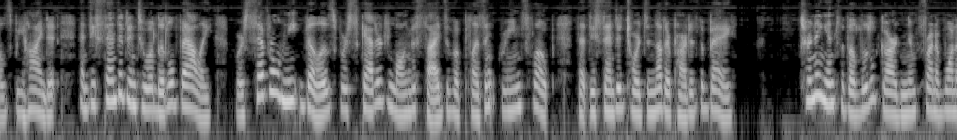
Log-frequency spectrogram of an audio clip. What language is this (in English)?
English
